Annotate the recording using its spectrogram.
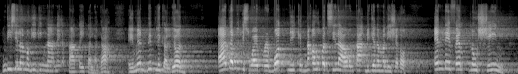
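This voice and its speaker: A middle-aged Filipino man preaching a sermon in a joking, animated way, with asides to the congregation. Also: extremely high pitch, normal speed. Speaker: pastor. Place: church hall. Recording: echoey hall with long reverb.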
